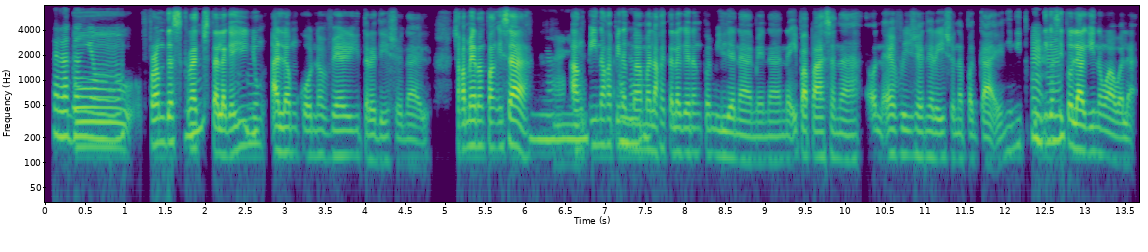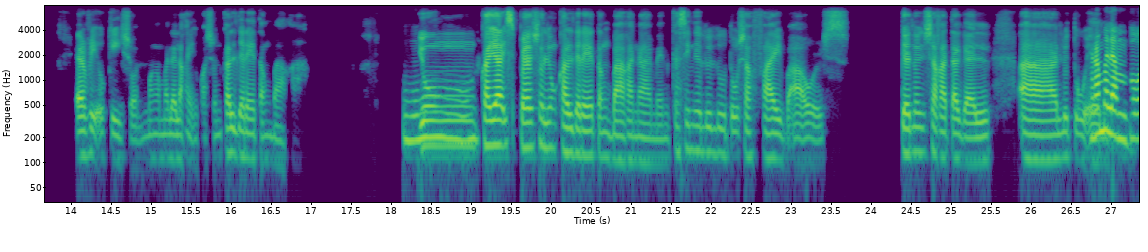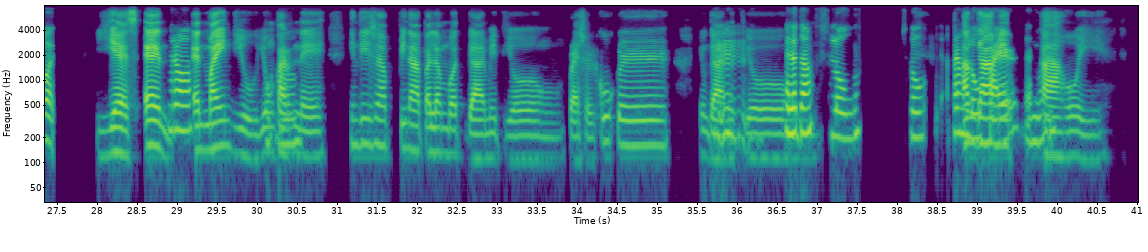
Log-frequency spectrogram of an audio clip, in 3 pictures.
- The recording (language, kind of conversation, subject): Filipino, podcast, Sino ang unang nagturo sa iyo magluto, at ano ang natutuhan mo sa kanya?
- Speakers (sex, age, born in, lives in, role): female, 40-44, Philippines, Philippines, host; male, 25-29, Philippines, Philippines, guest
- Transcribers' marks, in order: none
